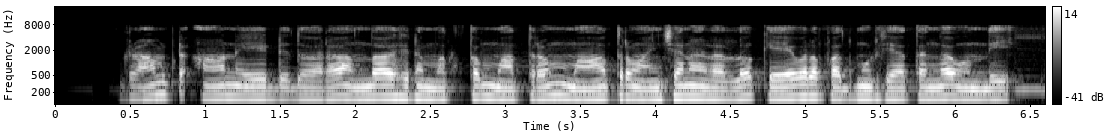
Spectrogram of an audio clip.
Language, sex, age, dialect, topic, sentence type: Telugu, male, 31-35, Central/Coastal, banking, statement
